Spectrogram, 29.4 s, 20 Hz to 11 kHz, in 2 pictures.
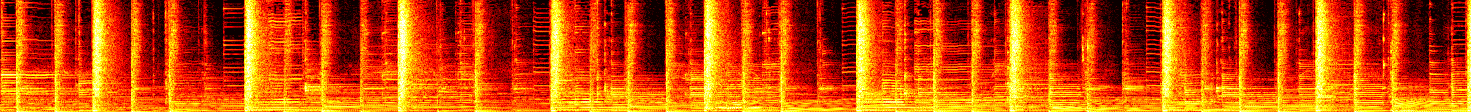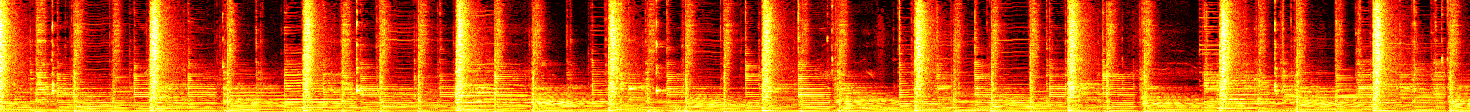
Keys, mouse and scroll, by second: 14.6-20.3 drag, 26.7-29.1 drag.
